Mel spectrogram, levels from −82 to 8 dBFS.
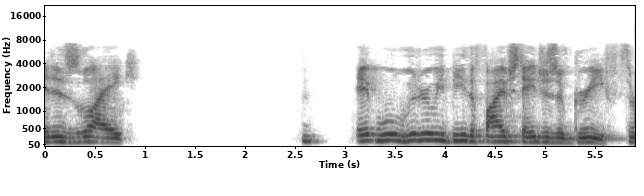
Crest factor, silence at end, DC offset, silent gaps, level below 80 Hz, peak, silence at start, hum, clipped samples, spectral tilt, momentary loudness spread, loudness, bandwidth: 16 dB; 0 s; under 0.1%; 1.30-1.38 s, 1.85-2.00 s, 2.06-2.35 s, 2.96-3.00 s; -66 dBFS; -4 dBFS; 0 s; none; under 0.1%; -6 dB/octave; 9 LU; -18 LUFS; 7.6 kHz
